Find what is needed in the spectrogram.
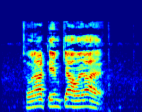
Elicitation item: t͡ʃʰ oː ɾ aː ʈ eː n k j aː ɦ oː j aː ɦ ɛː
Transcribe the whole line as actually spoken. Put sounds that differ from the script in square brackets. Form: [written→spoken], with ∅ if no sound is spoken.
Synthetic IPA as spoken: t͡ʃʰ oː ɾ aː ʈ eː [n→m] k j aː ɦ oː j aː ɦ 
